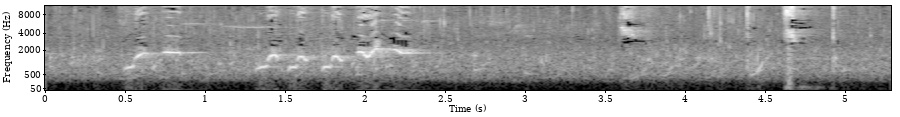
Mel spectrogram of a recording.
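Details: White-rumped shama song for training captive birds, with trickling water throughout. A few short phrases of whistled notes rising and stepping upward, then quieter scattered ticks and chips.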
